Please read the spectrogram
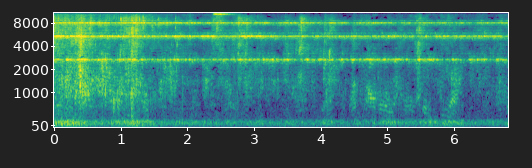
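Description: Steady, high-pitched insect drone, with faint rustling in the leaves.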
